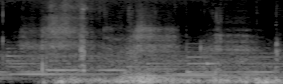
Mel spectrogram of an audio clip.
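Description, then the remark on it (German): Heavy wind buffets the microphone in loud, rumbling low gusts that fluctuate continuously, with a faint steady tone and some rustling beneath, as a person walks along an almost empty beach; no one speaks. “ja, mache jetzt, wenn man es wegen den Windgeräuschen hoffentlich äh, hört, meine allerersten Schritte.”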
